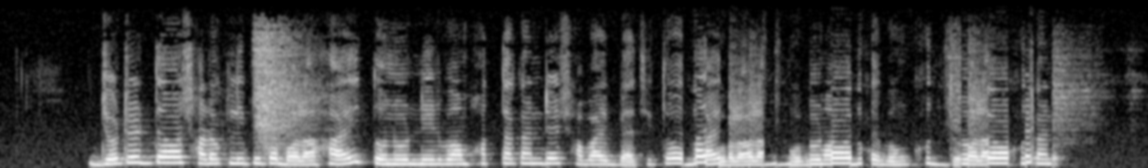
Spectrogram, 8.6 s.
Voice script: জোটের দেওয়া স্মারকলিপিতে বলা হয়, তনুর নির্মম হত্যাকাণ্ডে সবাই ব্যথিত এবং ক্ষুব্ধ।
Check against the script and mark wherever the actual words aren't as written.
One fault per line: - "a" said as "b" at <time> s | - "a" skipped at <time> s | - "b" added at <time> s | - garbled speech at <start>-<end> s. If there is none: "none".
- garbled speech at 5.1-6.5 s
- garbled speech at 7.2-7.9 s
